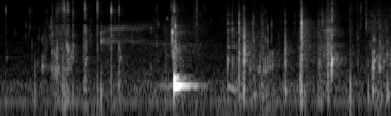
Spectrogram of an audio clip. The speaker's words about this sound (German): Erstmal trinke ich einen Schluck, dann gebe ich einen Tipp und dann trinke ich noch einen Schluck.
